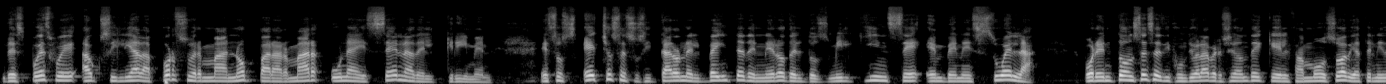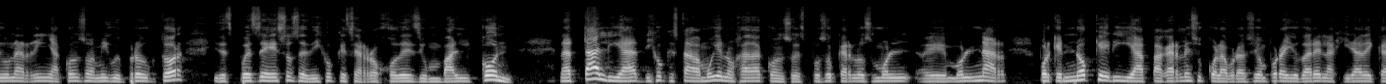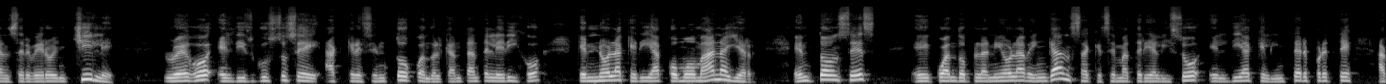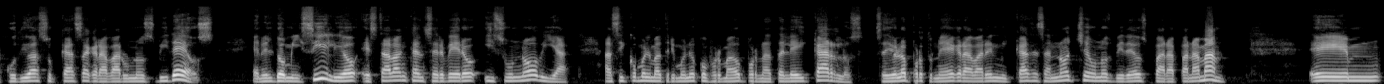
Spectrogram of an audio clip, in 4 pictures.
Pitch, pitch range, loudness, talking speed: 155 Hz, 145-175 Hz, -19 LUFS, 165 wpm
